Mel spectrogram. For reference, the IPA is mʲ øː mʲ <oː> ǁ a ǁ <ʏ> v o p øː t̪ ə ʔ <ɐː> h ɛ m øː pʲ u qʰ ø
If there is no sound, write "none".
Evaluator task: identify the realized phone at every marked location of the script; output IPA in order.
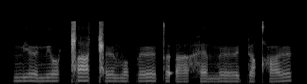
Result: oː, ʏ, ɐː

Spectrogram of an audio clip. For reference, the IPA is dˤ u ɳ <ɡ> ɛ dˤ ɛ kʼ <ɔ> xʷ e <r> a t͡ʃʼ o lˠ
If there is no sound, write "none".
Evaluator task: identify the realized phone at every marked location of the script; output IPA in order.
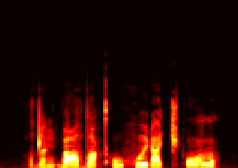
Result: ɡ͡b, o, ɽ

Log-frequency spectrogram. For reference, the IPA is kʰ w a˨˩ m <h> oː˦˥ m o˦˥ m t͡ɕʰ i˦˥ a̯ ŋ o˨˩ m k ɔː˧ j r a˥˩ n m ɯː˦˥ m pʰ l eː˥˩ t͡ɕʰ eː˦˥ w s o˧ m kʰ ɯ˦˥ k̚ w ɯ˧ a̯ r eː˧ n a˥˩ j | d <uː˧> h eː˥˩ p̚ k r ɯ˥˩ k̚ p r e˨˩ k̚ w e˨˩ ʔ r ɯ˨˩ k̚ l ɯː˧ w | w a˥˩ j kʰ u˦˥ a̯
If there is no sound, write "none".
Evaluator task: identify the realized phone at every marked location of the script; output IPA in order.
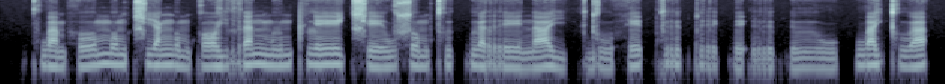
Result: h, uː˩˦

